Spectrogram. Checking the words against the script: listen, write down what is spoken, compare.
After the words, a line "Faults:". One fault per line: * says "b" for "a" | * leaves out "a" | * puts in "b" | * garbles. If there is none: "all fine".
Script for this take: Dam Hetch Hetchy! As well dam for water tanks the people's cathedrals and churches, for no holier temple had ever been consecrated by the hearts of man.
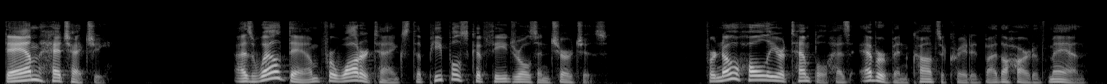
Dam Hetch Hetchy! As well dam for water tanks the people's cathedrals and churches, for no holier temple has ever been consecrated by the heart of man.
Faults:
* says "has" for "had"
* says "heart" for "hearts"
